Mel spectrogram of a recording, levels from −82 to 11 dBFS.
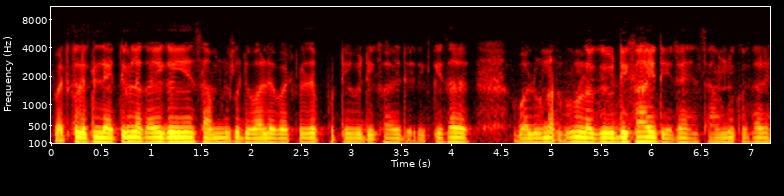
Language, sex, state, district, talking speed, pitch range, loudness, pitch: Hindi, male, Madhya Pradesh, Umaria, 200 wpm, 105-115 Hz, -16 LUFS, 110 Hz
